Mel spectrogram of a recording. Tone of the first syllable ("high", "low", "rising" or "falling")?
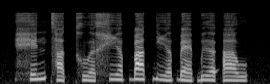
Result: rising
